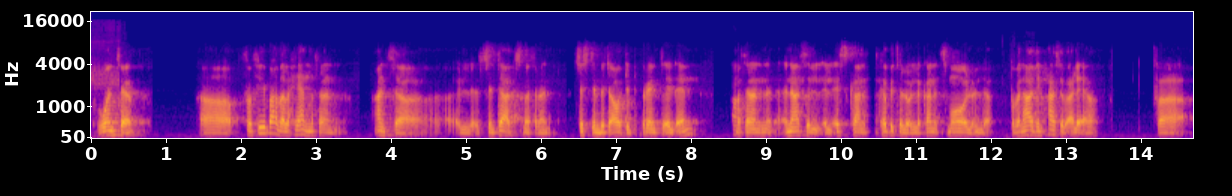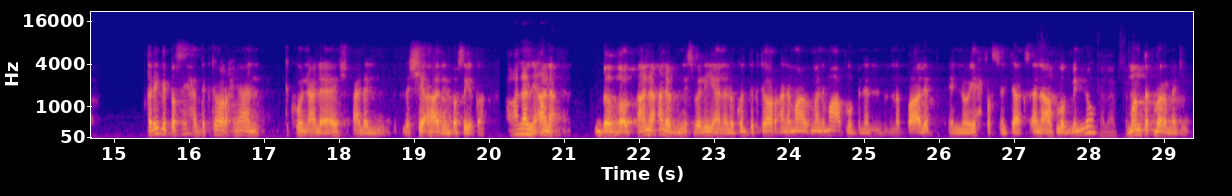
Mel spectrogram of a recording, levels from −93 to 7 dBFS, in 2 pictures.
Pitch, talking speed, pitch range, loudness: 105 Hz, 130 wpm, 95-125 Hz, -19 LUFS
